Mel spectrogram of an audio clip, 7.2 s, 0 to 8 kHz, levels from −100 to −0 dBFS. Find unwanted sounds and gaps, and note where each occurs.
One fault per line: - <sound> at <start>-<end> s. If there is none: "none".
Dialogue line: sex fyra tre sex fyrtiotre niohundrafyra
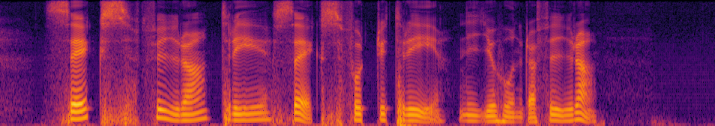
none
